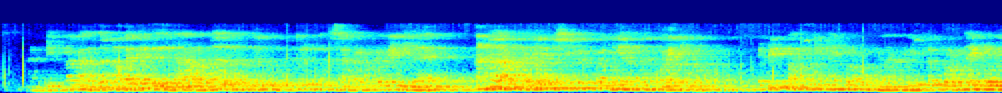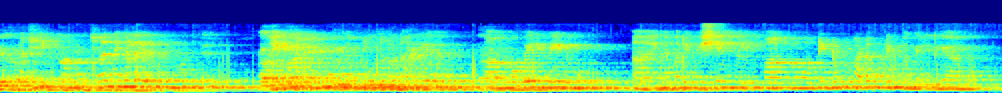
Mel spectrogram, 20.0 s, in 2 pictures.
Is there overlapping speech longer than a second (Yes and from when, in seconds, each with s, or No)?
Yes, from 10.2 s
